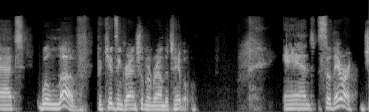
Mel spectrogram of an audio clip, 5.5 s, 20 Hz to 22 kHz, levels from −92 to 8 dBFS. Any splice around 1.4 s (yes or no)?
yes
